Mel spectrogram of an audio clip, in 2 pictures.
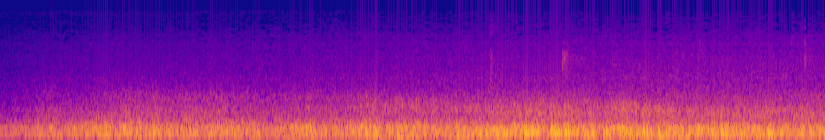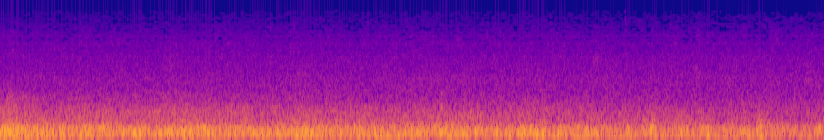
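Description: Heavy tropical rain pours down steadily on a man during a sea crossing, with a deep, continuous rumble of thunder rolling underneath, loud throughout with no voices.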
